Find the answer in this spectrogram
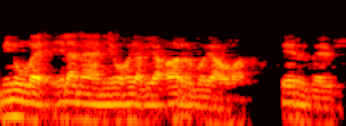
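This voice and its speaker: A man talks at a fairly slow pace. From Finland, Helsinki. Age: 20s. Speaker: university student. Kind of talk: self-introduction video.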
